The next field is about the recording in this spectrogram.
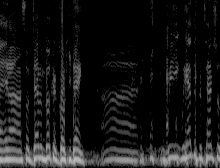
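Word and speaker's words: Gorgui Dieng: Gorky Dang. There you go. So just sound confident with it. Absolutely. All right, and so Devin Booker, Gorky Dang.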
